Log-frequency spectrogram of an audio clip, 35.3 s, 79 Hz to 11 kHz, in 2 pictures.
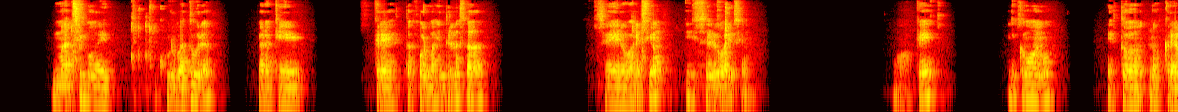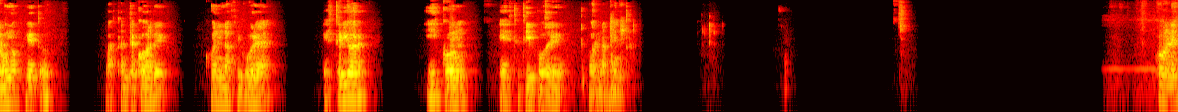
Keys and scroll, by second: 0.9 l, 1.9 0, 9.4 0, 10.7 0, 26.9 shift+Left.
